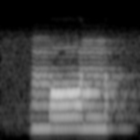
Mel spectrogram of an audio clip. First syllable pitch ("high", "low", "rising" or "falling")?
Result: high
